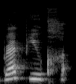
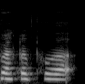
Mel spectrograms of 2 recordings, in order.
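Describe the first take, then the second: First: Repucla- mangled as repucla, cut off; tongue-tied stumble. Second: Said in the usual way. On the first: Real, not acted. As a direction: trip over Repucla- and stop. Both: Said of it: "I can't say the word".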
